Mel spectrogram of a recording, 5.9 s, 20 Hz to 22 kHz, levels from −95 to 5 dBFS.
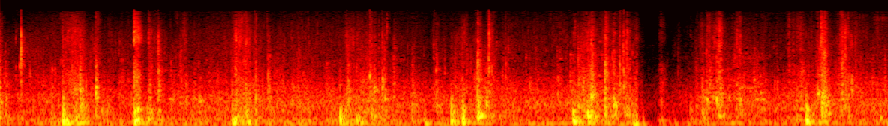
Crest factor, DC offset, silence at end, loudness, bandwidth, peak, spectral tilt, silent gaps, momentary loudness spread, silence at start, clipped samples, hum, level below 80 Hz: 22 dB; under 0.1%; 0 s; -28 LUFS; 16.5 kHz; -6 dBFS; -6 dB/octave; none; 11 LU; 0 s; under 0.1%; none; -40 dBFS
